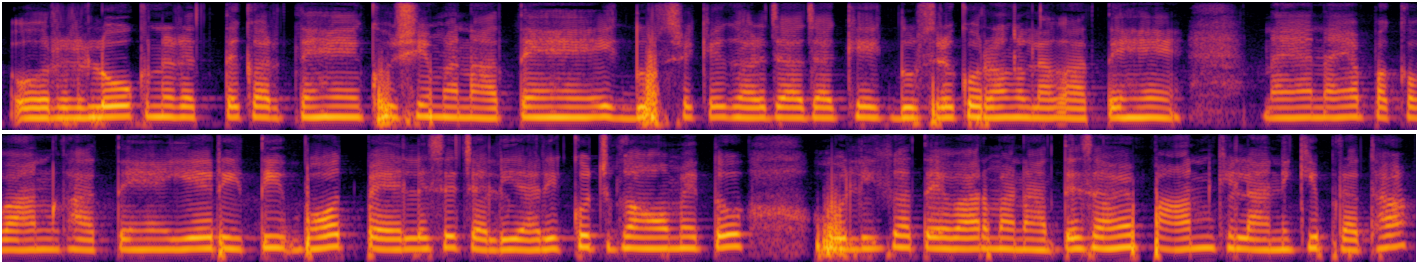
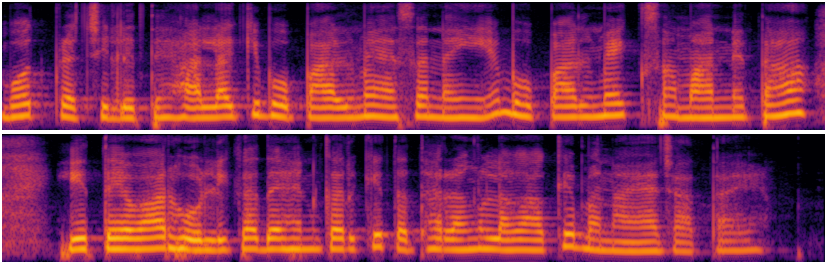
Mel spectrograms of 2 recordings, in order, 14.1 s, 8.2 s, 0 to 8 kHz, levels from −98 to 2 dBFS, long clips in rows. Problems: constant background noise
